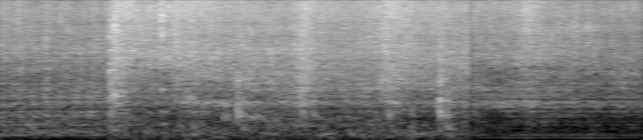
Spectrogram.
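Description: Chicken sautéing in a pan for Bengali village-style cooking with malabar spinach stalks and potatoes, a steady close sizzle and fry broken by a few louder stirring scrapes, with no talk.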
